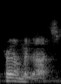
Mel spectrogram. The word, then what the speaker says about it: Promenuats: It's Promenuats, Mike.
